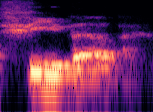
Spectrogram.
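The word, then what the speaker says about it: FIBEP: global organization of all media intelligence Services called Feb that's spelled fi b as in boy e p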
